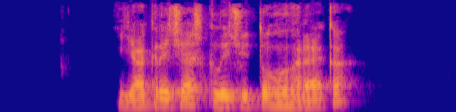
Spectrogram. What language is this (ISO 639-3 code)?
ukr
